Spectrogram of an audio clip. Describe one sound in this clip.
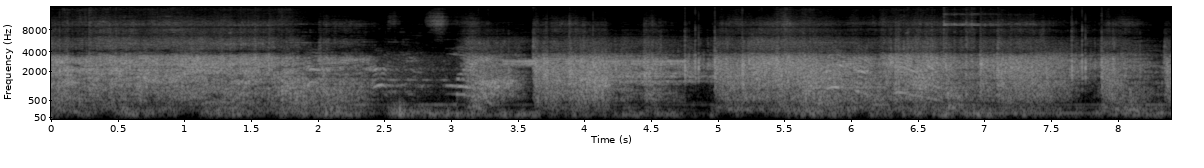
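Game heroes clash with sharp hits and blasts.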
